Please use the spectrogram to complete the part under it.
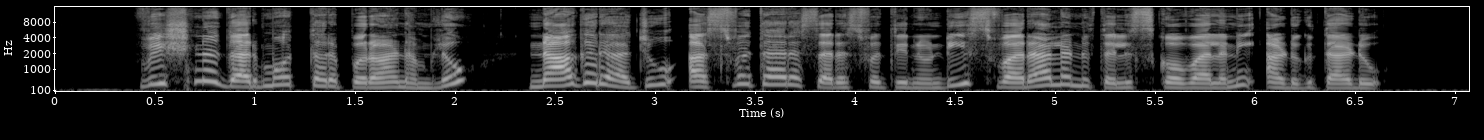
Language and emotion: Telugu, neutral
